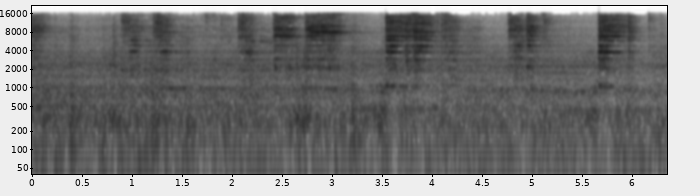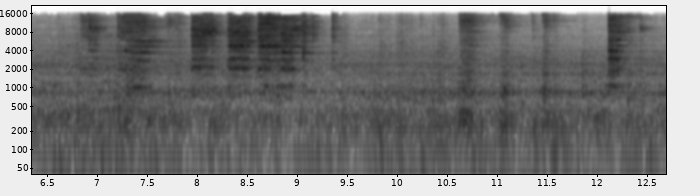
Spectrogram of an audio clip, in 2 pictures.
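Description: London Midland Class 350 Desiro electric multiple unit, two units coupled, running slowly into the station over pointwork. There is a steady rumble of wheels on rail, broken by repeated clicks and short high squeals from the wheels.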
